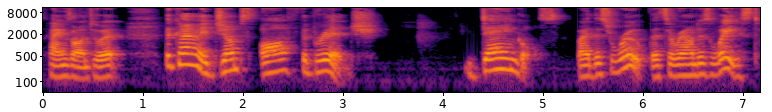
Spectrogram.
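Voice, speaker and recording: A woman minister giving a conversational sermon, telling stories and gently guiding her congregation through a ritual. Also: fairly low pitch. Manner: conversational storytelling, gently instructive.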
